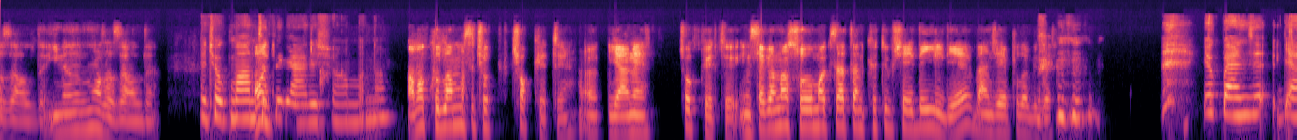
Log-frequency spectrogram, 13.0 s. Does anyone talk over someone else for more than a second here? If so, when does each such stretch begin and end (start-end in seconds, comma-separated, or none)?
none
